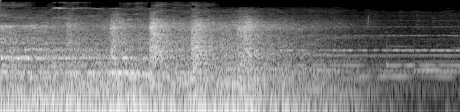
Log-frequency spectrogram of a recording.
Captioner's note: footsteps slamming; soft ethereal music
